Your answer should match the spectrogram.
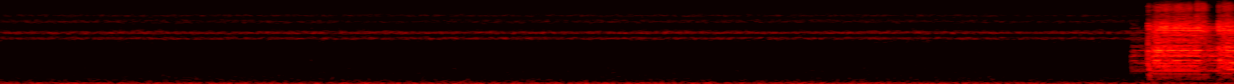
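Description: Steady night-time chorus of crickets, several high pitches held at once. Near the end, music comes in suddenly and much louder.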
